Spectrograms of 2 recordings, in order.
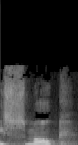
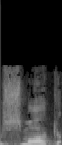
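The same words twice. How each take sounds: First: "Smoak" with a long O, like smoke; unsure name pronunciation. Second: "Smock" with a short open vowel, like the garment; alternative name pronunciation. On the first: Scholar naming an author, tentative long-O "Smoak". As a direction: say "Smoak" to rhyme with oak. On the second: Scholar second-guessing an author's name, short-vowel "Smock". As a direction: offer "Smock" softly, rhyming with lock. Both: Real, not acted. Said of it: "I don't know how to say his name".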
